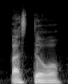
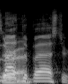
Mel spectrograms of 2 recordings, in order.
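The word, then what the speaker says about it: Bastareaud: pronounce his name because actually it's Matthew Bastaro. Bastaro. So it's not Matthew Bastaro. Not Matt the Bastard. Not Matthew Bastard.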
